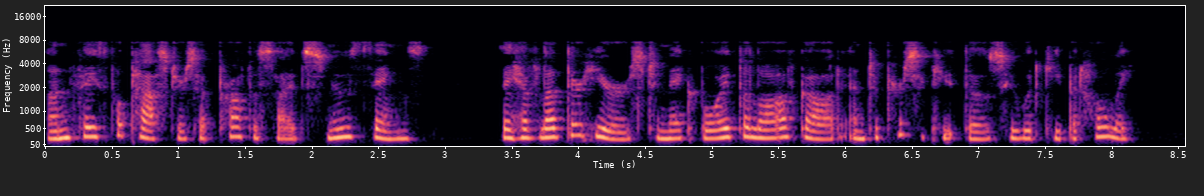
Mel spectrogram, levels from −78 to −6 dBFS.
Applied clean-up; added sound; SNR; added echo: none; none; none; none.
